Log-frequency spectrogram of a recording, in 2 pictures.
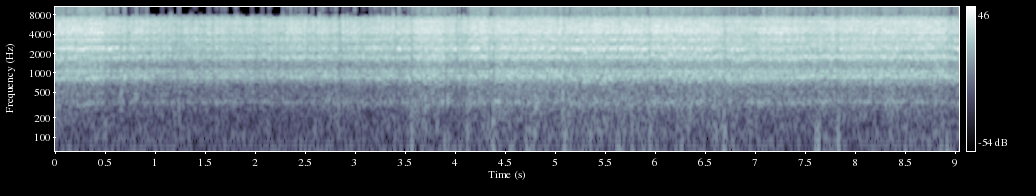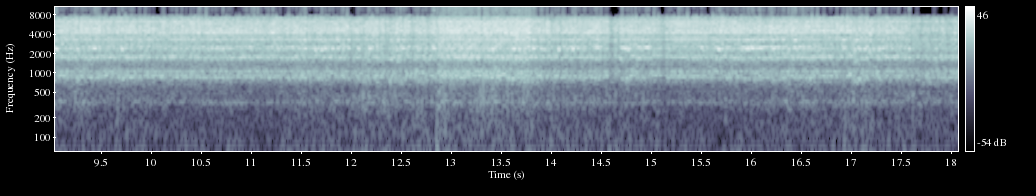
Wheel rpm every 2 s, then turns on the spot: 220, 230, 230, 220, 230, 230, 240, 230, 230.
none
